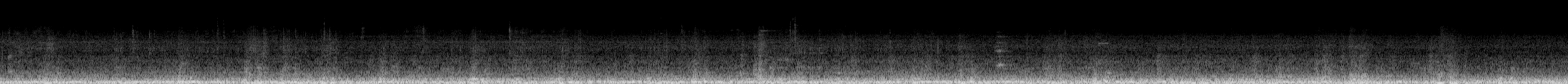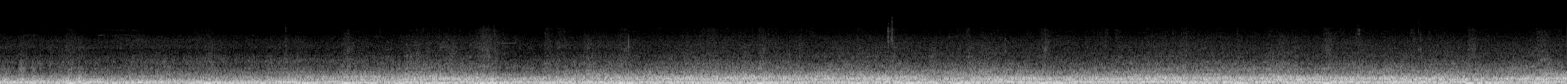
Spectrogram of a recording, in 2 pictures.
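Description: Steady low rumble of a moving train heard from inside an executive-class passenger coach, the wheels running on the rails, with a few faint clicks.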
